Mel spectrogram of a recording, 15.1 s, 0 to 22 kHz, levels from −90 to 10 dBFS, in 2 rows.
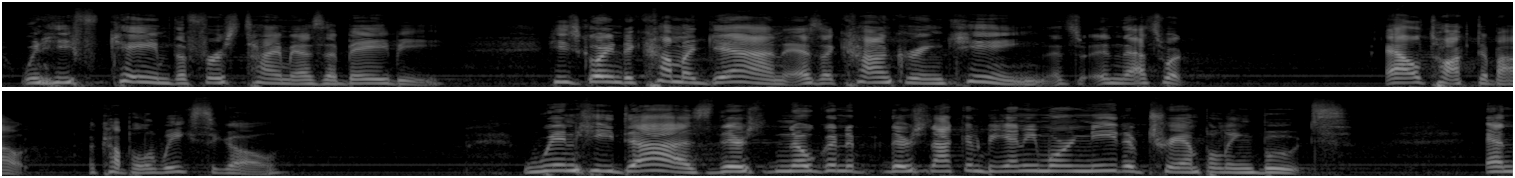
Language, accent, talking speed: English, American, 185 wpm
